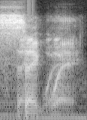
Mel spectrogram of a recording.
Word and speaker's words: segue: You know it's a weird word like that is segue. Oh because the way it's spelled.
